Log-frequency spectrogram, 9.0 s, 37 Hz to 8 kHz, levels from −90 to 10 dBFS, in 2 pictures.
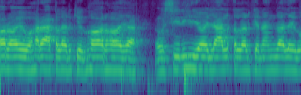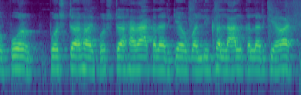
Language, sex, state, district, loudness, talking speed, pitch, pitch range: Hindi, male, Bihar, Samastipur, -20 LUFS, 180 wpm, 160 Hz, 155-165 Hz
